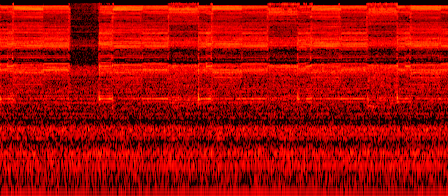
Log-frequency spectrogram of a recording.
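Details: Hard drive with stuck heads: short electronic beeps about every two seconds over a steady low hum, with noisy bearings too.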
